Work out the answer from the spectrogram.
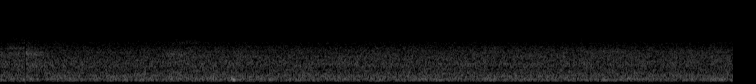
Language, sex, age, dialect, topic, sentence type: Maithili, female, 36-40, Bajjika, agriculture, statement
